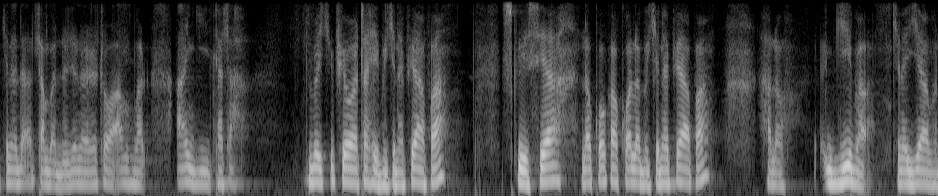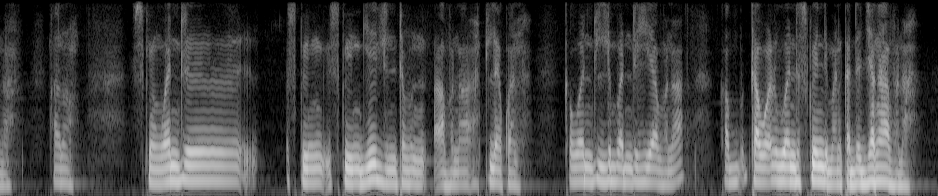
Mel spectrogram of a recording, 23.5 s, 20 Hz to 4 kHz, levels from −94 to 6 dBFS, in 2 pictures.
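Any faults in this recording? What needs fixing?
No faults found; nothing needs fixing.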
